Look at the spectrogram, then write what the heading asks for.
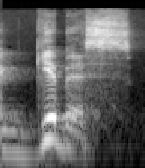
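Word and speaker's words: gibbous: how to say it correctly um it's a gibbus moon Waxing gibbus and I looked up the word gibbus gibbus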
